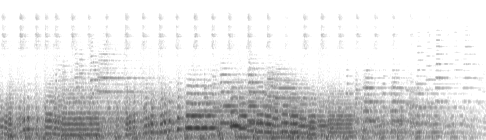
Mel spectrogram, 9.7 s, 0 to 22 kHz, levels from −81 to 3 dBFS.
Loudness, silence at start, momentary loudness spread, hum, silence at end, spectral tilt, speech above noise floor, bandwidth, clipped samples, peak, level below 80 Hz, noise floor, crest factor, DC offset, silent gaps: -27 LUFS; 0 s; 16 LU; none; 0.25 s; -8.5 dB/octave; 26 dB; 15 kHz; under 0.1%; -12 dBFS; -42 dBFS; -52 dBFS; 16 dB; under 0.1%; none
